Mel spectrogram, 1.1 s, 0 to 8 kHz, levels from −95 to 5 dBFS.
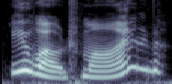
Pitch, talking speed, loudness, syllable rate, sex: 265 Hz, 155 wpm, -18 LUFS, 3.9 syllables/s, female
